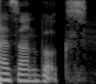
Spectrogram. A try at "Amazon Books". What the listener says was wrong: Yes, so Amazon, the final vowel sound on Amazon. And then books, this is what we call the other U sound here at Inglés no Cru. But at first I was hearing you say books, saying ooh. But this is a really deep sound from the back of your throat. So, books.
